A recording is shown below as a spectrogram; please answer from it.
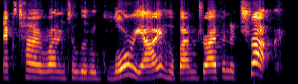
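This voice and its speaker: High-pitched sassy American showgirl, played by a woman, feisty but big-hearted, old radio comedy, dull recording. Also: quick pace, fairly bright tone, close to an everyday voice. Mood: indignant, sassy. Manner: slangy, sassy. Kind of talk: 1950s radio comedy acting.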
